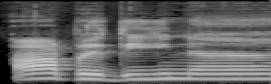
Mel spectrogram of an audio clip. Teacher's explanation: عابدین، آئین کے بعد با ہے، با حرف قلقلہ کا حرف، جب ادا کریں گے قلقلہ کا لفظ تو آواز لوٹ کے آئے گی اب۔ دال زیر دی، نون الف زبر نا، الف سے پیچھے زبر، ایک الف کے برابر کھینچیں گے۔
